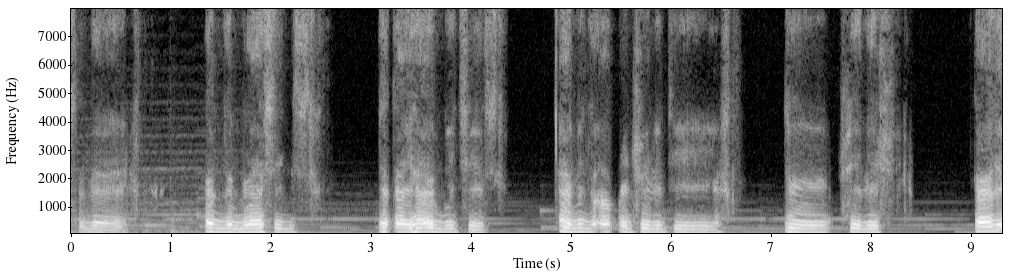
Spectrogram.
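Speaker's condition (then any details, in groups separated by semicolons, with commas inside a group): Pompe disease; late onset form; onset age 10, difficulty walking, uses ventilator; breathing difficulty, breathes through ventilator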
